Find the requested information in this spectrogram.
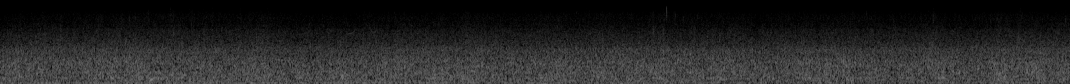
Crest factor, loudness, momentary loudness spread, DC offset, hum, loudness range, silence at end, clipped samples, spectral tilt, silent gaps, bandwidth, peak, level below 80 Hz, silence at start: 14 dB; -40 LUFS; 1 LU; under 0.1%; none; 0 LU; 0 s; under 0.1%; -4 dB/octave; none; 16.5 kHz; -28 dBFS; -52 dBFS; 0 s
